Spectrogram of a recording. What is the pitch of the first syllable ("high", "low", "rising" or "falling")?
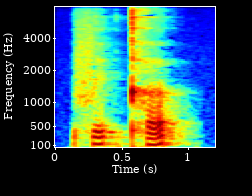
rising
